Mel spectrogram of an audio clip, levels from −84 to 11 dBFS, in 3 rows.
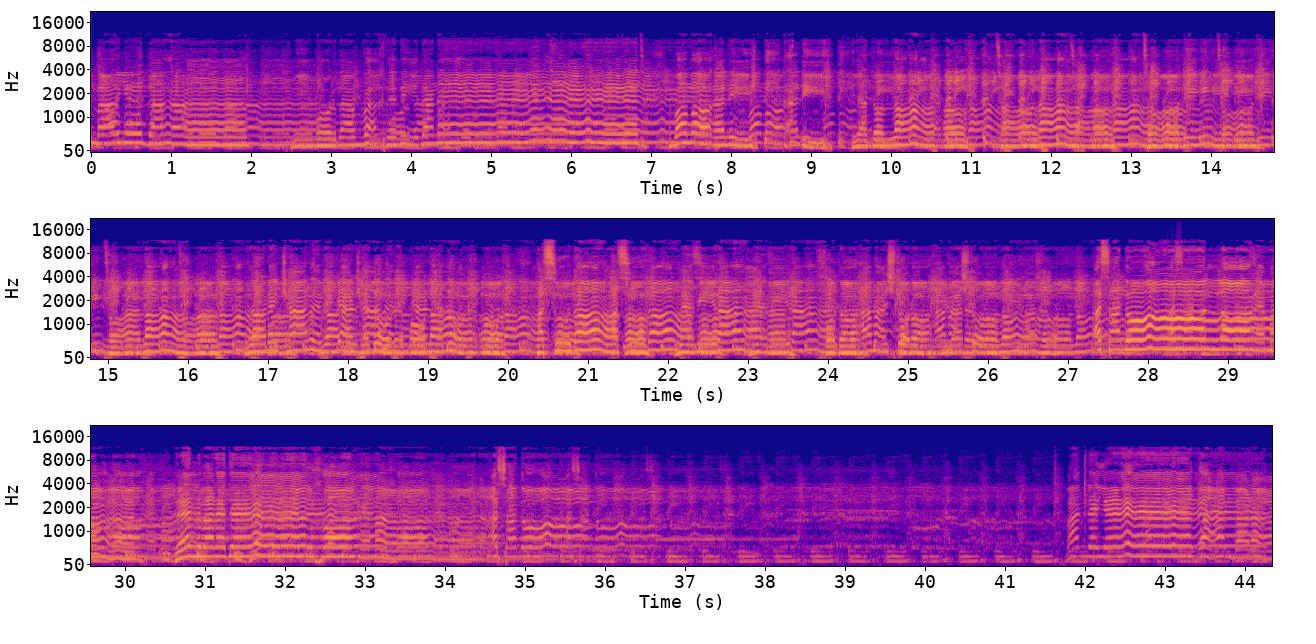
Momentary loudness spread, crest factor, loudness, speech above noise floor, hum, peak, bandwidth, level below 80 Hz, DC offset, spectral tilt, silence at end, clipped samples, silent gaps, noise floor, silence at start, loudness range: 17 LU; 16 dB; -15 LUFS; 22 dB; none; 0 dBFS; 12 kHz; -46 dBFS; under 0.1%; -4 dB/octave; 0 s; under 0.1%; none; -36 dBFS; 0 s; 13 LU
